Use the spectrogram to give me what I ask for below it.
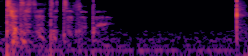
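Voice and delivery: soft whispered ta ta ta; whispering. Real, not acted. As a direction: whisper the clicks under your breath. Clicking fast, whispering to self.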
